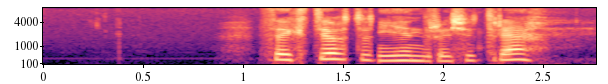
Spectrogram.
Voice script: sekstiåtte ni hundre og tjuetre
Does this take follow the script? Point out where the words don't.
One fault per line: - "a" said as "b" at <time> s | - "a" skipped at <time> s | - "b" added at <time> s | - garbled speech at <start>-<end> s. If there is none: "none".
none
